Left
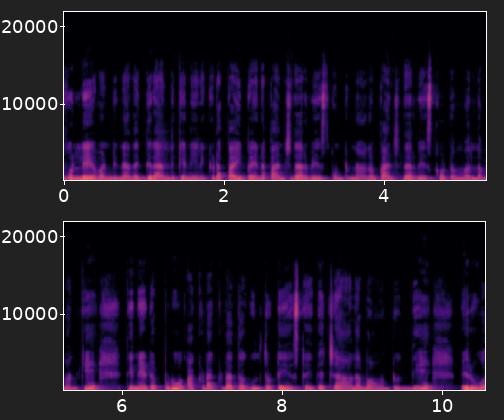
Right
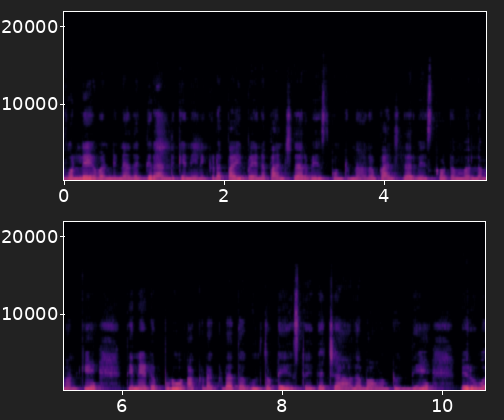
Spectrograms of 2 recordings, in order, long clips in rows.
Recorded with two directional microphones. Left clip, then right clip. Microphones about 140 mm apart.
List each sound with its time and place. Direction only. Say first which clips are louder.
0.0 s speech: left 8 dB; 30° left (ahead or behind)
